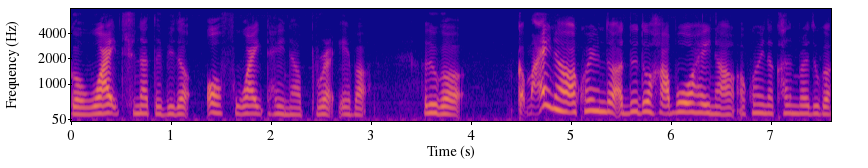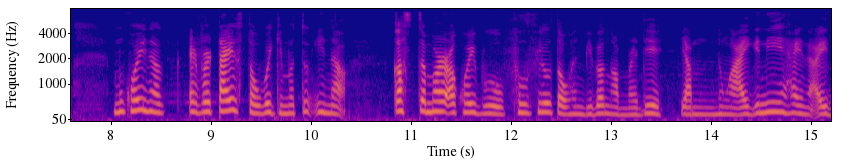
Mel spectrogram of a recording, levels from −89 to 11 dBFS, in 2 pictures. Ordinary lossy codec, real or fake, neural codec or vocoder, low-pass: MP3, 64 kbps; real; none; 7.2 kHz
